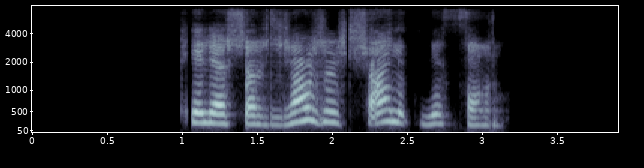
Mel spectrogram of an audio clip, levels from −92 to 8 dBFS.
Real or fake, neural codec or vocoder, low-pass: fake; codec, 24 kHz, 1 kbps, SNAC; 7.2 kHz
